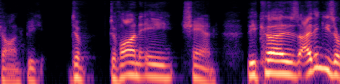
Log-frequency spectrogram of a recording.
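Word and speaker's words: De'Von Achane: saying his name wrong at first I thought it was Devin then I learned it was Devon now we're learning it is not a chain it is a Chan Devon a Chan doesn't roll off the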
